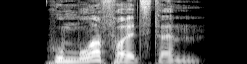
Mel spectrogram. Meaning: strong dative masculine/neuter singular superlative degree of humorvoll
- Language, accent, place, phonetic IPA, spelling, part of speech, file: German, Germany, Berlin, [huˈmoːɐ̯ˌfɔlstəm], humorvollstem, adjective, De-humorvollstem.ogg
